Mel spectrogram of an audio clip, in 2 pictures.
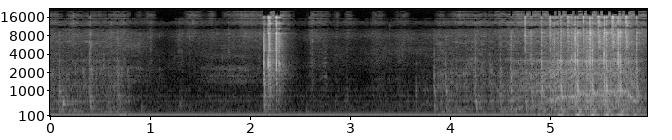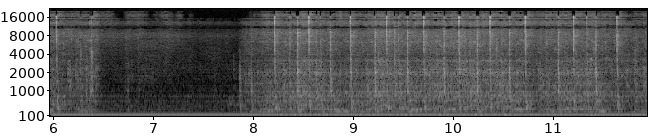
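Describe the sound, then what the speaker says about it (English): A sewing machine stitches along the edge of a small fabric earbud pouch. A steady mechanical hum rises into a short, louder burst of rapid stitching near the middle, then settles back to a quieter run, with no talking. "And then I'm going to stitch to the edge."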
